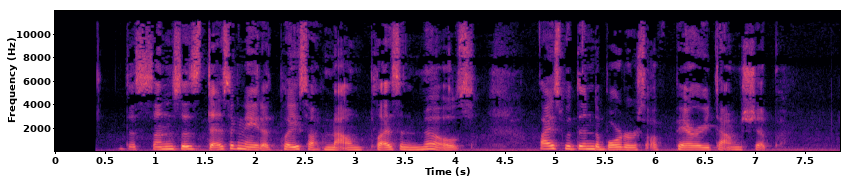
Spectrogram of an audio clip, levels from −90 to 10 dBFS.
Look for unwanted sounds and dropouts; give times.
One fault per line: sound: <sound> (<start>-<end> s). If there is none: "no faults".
no faults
